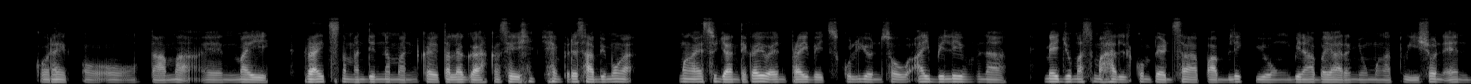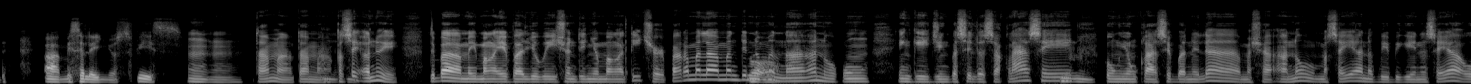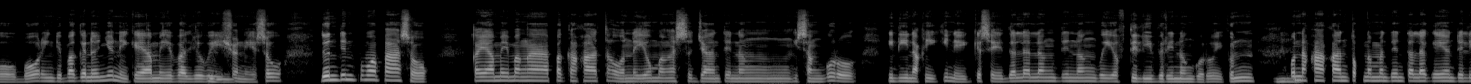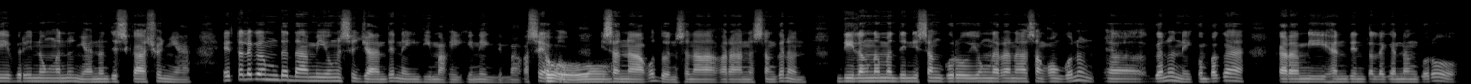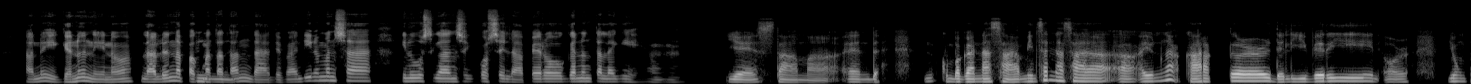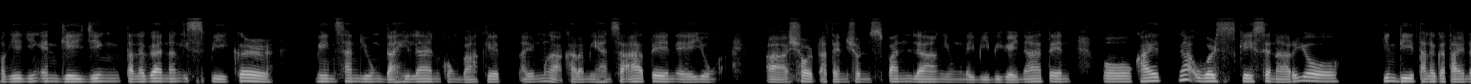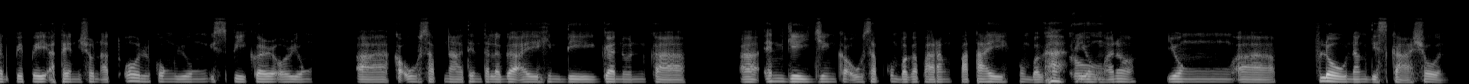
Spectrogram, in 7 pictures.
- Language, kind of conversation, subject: Filipino, podcast, Paano ka nakikinig para maintindihan ang kausap, at hindi lang para makasagot?
- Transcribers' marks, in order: laughing while speaking: "kasi"; in English: "So, I believe"; in English: "miscellaneous fees"; tapping; in English: "engaging"; in English: "way of delivery"; in English: "character, delivery , or"; in English: "short attention span"; in English: "worst case scenario"; in English: "nagpe-pay attention at all"; laughing while speaking: "kumbaga"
